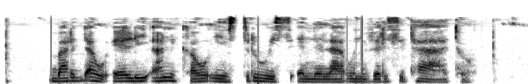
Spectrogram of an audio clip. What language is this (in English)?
Esperanto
